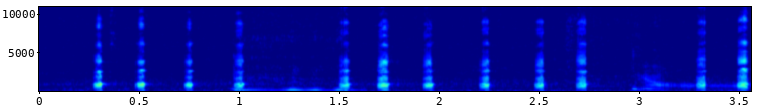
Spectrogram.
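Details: Golden Buff Orpington pet hen sounding an alarm after something scared the flock: rapid, sharp clucks repeated about four times a second, steady and insistent, with a woman's soft voice briefly underneath.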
